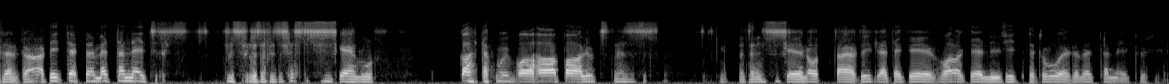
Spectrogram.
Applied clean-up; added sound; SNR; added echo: neural diffusion model UNIVERSE++.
